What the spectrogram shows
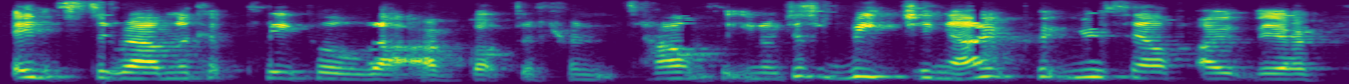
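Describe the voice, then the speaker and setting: A Scottish woman giving advice in an online Q&A session, talking fast and excitedly with fillers. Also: medium pitch, dull audio. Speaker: guest speaker. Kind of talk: online webinar Q&A talk.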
